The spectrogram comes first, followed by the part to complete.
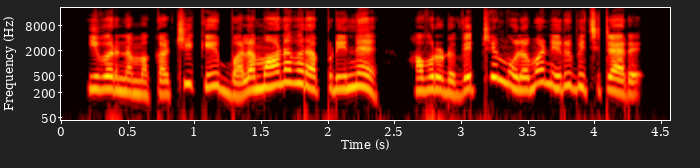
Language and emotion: Tamil, happy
